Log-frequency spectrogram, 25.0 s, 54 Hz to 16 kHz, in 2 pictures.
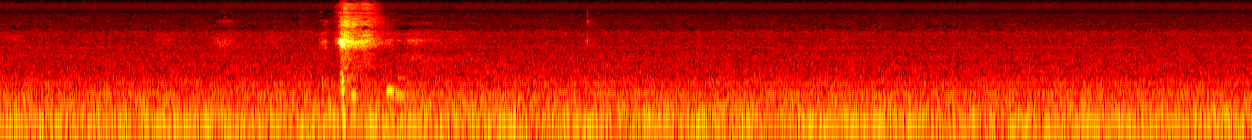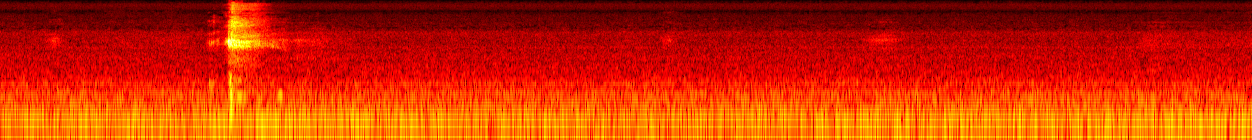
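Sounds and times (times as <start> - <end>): low background hum: 0.0 - 25.0
woman sneezing: 3.2 - 4.3, 14.6 - 15.6.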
